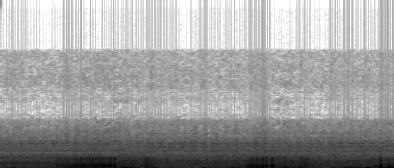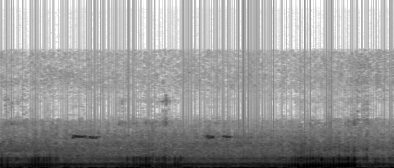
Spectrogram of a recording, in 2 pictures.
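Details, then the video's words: Sleeping pet cat giving a slow, rhythmic snore. Five raspy breath bursts, each roughly two and a half seconds apart, rise over a constant low hum in a quiet room. "코 고는것도 귀여움"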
